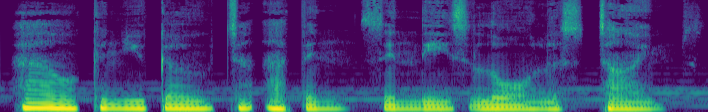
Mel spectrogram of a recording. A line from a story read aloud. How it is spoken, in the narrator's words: he said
